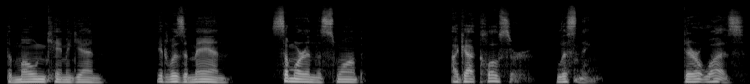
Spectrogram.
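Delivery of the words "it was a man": usual speaking voice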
